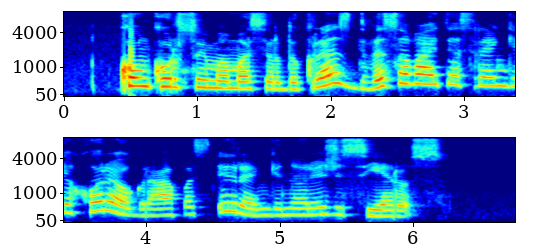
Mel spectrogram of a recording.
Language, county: Lithuanian, Alytus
